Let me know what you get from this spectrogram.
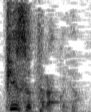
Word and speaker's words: beast: 근데 비스터인데 내가 발음을 베스터라 했거든요. 그 영어를 찾아봤더니 좋아요? 영어 따라하시죠. B, E, A, S, T. 그게 우리는 보통 발음을 잘 못하니까 그냥 베스터인가 베스터 아니야. 비스터라고요. 그 발음 부호를 보니까 E, A가 E로 나오더라고요. 이렇게 E, 발음이. 그래서 비스터라 해야 맞지?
